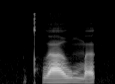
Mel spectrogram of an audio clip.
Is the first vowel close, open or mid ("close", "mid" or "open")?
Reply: open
